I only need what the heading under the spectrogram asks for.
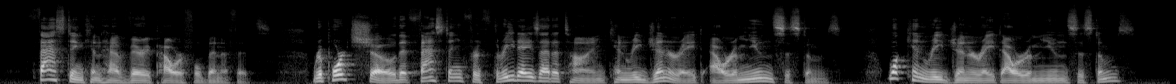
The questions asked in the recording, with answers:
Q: What can regenerate our immune systems?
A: Fasting for 3 days can regenerate our immune systems.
